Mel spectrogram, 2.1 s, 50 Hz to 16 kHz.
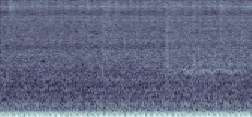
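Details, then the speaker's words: Full-VTA turbo car with new generic dual-port blow-off valve and Accessport, after rev during BOV adjustment: low, steady rumble settles to smooth, even idle, no hunting or stumble; AFR 14.5–14.85, good readings. "So I'm going to rev it again. Going back to normal. 14.5, 14.75, 14.85. So that's good. Those are good readings."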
